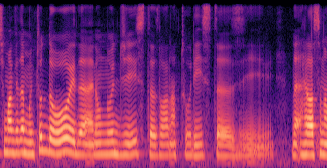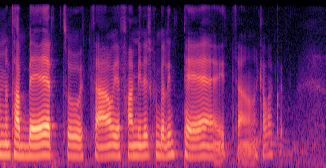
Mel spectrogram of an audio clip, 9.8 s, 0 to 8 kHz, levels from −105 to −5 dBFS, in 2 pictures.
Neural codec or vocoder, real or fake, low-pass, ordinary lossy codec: none; real; 7.2 kHz; none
